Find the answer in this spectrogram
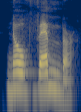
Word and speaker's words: November: November. November. Again, where did you hear the stress? In the middle.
